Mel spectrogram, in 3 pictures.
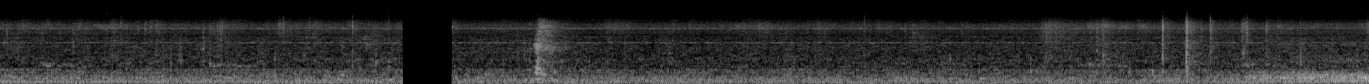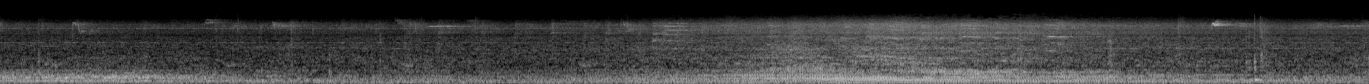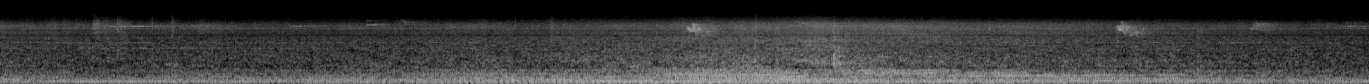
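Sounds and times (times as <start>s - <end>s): vehicles passing by: 0.0s - 4.0s, 4.7s - 41.0s.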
